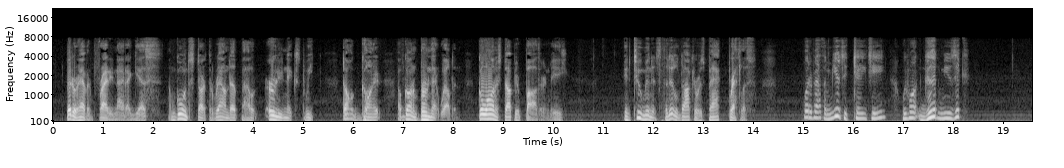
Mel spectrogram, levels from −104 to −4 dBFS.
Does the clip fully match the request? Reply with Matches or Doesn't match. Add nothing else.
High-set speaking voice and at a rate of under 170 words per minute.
Doesn't match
